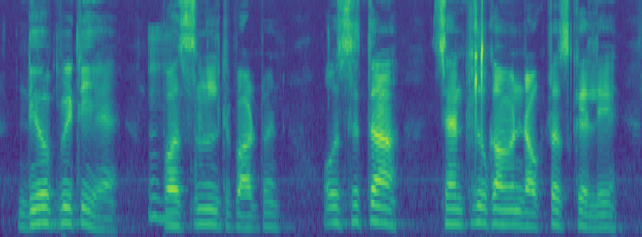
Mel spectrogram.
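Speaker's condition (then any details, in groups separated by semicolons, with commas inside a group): Coma after road accident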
